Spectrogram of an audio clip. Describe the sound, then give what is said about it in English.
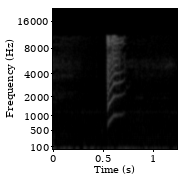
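A single short, high-pitched squeak with a quick upward-sweeping tone, made with a man's lips when he gets excited, stands out clearly against a quiet background with no talking. “It's not only you sniff, you squeak.”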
